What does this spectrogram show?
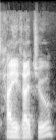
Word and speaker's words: Haqiqatjou: all so we know sure it's hauu so the one of the letters are is specific to Arabic and Persian so it's difficult for non-persian or Arabic speakers to pronounce it but you did a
